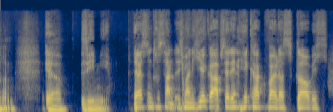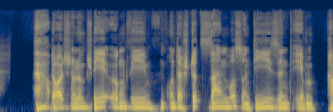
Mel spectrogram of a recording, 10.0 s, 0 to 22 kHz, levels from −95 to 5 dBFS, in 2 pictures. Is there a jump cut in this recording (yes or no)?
yes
